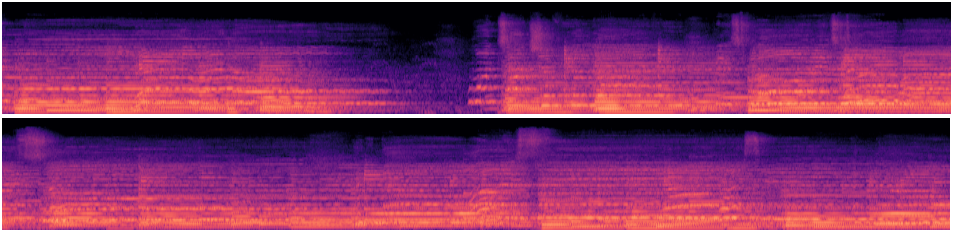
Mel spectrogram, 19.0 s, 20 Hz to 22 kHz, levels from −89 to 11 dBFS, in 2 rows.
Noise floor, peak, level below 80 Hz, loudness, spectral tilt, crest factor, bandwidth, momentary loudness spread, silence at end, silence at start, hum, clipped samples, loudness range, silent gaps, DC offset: -47 dBFS; 0 dBFS; -58 dBFS; -15 LUFS; -7 dB/octave; 14 dB; 13.5 kHz; 6 LU; 0 s; 0 s; none; under 0.1%; 3 LU; none; under 0.1%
